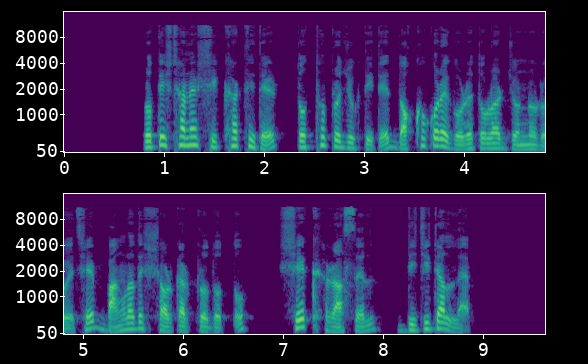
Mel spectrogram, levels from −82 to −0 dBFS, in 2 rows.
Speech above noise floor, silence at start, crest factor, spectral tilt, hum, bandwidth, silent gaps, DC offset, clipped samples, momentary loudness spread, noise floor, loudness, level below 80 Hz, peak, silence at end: over 65 dB; 0.8 s; 20 dB; -6.5 dB/octave; none; 11.5 kHz; 6.86-6.94 s; under 0.1%; under 0.1%; 9 LU; under -90 dBFS; -25 LUFS; -64 dBFS; -6 dBFS; 0.75 s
